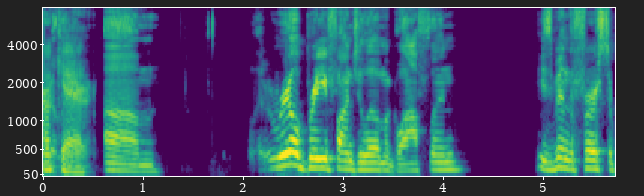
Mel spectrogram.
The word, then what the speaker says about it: McLaughlin: Jaleel McLaughlin. Jaleel McLaughlin. No G. It rolls off the tongue. Soft G. No G.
